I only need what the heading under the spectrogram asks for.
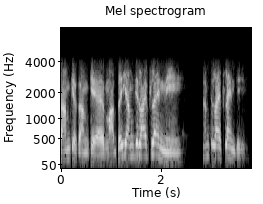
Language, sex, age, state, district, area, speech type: Goan Konkani, male, 45-60, Goa, Canacona, rural, conversation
